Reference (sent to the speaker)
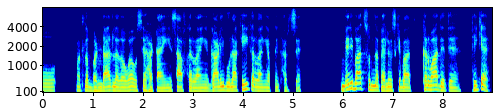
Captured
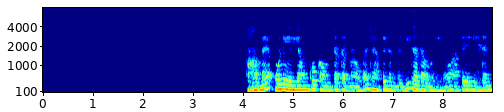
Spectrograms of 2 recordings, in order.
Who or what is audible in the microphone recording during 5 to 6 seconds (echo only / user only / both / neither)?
user only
